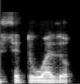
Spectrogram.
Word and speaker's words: cet oiseau: Avec la liaison, tu l'as bien prononcé, cet oiseau.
